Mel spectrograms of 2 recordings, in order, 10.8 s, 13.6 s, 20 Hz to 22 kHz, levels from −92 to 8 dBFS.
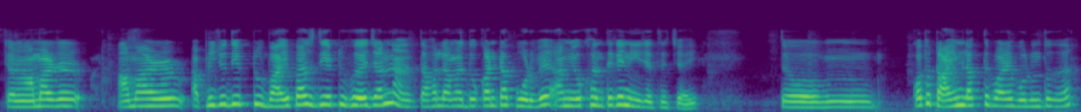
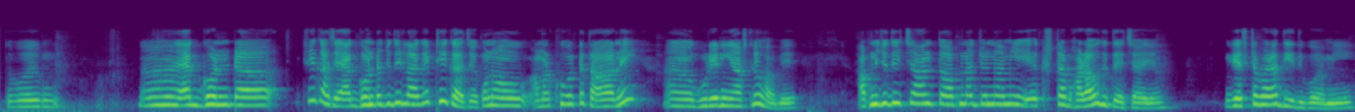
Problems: constant background noise, background conversations at intervals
